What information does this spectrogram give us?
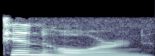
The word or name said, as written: tinhorn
